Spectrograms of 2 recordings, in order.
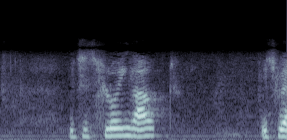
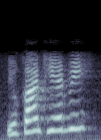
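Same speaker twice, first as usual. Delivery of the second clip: yelling across the room; 7 semitones higher than usual. Real, not acted. Calling to people far away.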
